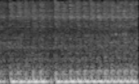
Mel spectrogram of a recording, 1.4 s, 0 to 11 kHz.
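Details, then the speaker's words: Early-1990s Kawasaki Bayou 300 after sitting, new carburetor fitted: low, lumpy single-cylinder chug sagging and stumbling at very low idle, engine dying; minimum throttle idle knob set too low, being adjusted. "So, it controls your idle speed. And right now, whenever I start it up, well, it's just dying on me."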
